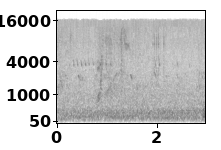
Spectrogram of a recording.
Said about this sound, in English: cast right over to where that green finches are singing away. Wheezing away. Yeah. Who was it who said the most vulgar of birds? The green finch?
